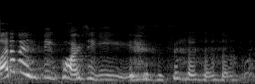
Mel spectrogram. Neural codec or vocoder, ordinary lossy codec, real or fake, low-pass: none; none; real; 7.2 kHz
